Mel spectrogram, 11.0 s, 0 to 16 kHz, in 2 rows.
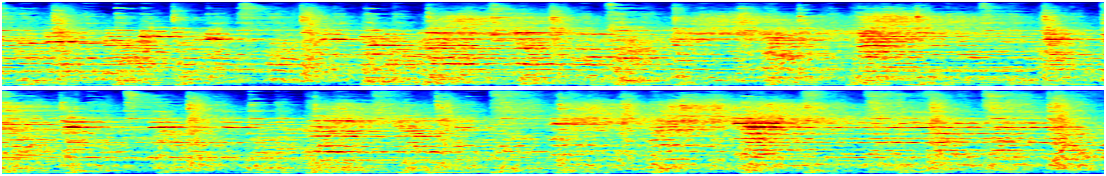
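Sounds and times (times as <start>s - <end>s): drums: 0.0s - 11.0s
steelpans struck in busy rhythm: 0.0s - 11.0s.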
